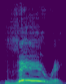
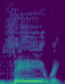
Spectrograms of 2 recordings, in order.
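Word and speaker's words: צֵירֵי: Zeri, often represented with like an EY sound. Zeri.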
